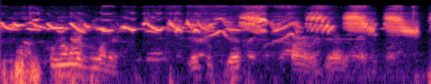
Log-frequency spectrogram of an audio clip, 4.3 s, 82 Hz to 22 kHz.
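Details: Towa towa whistling at a 2022 contest in Bath Settlement, Guyana: a fast chain of twisting whistles then harsher chirped bursts, with men talking over the start.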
